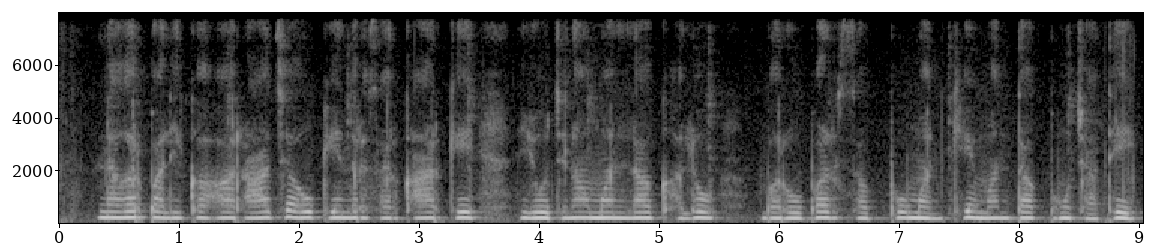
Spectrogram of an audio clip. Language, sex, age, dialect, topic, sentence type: Chhattisgarhi, female, 18-24, Western/Budati/Khatahi, banking, statement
